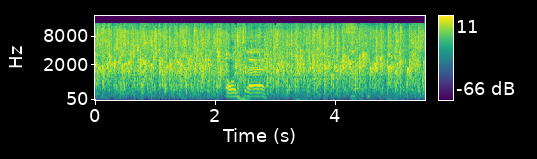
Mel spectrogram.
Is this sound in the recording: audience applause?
yes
